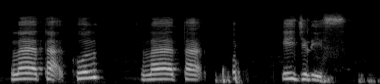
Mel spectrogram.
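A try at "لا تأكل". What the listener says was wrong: Sudah betul bacaannya, cuma nadanya aja kurang dikit. Ini larangannya. Jangan la ta'kul, jangan gitu. Tapi la ta'kul. Sama kayak kita bilang ke suami, jangan makan Pak, gitu ya. Jangan makan dulu, gitu ya. La ta'kul, gitu ya.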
